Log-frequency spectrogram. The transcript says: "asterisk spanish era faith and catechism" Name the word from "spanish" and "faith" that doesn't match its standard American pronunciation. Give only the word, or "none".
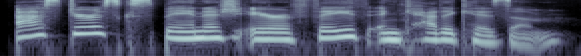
none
